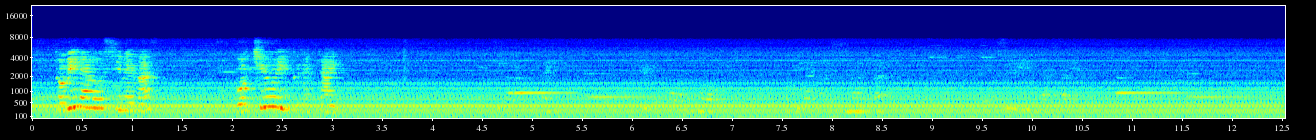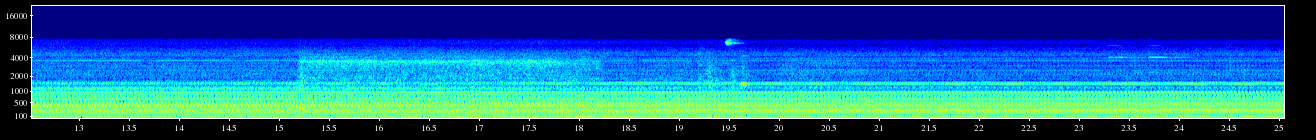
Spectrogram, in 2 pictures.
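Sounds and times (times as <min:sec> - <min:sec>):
train electrical hum: 0:00.0 - 0:25.0
low rumble: 0:15.8 - 0:20.5.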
